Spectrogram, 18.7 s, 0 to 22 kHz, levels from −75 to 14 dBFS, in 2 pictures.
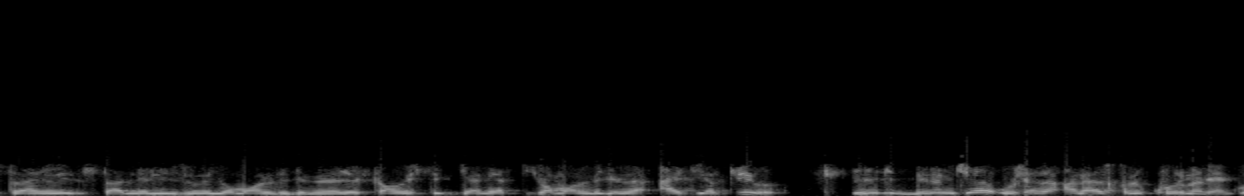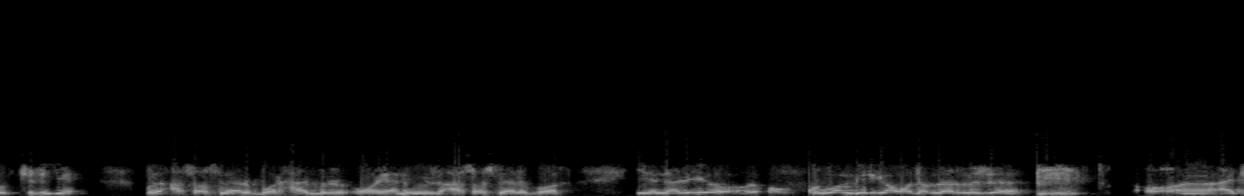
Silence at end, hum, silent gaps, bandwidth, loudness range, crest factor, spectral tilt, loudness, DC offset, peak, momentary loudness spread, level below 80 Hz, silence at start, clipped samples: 0 s; none; none; 4.8 kHz; 2 LU; 12 dB; -3 dB/octave; -24 LUFS; under 0.1%; -12 dBFS; 6 LU; -68 dBFS; 0.05 s; under 0.1%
